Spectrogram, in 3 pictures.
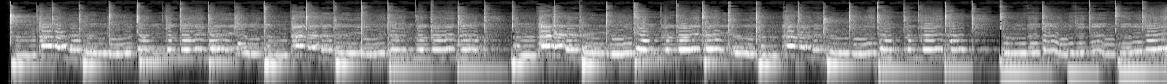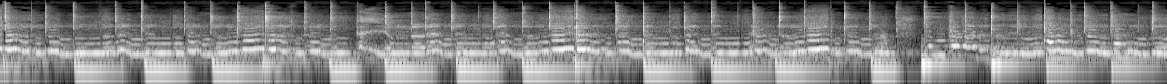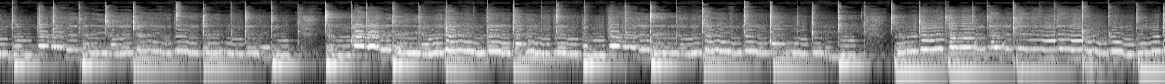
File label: bulgarian tune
